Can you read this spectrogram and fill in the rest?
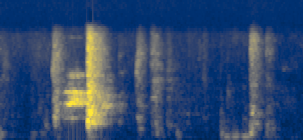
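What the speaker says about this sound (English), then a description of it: "He's a proper yappy, you know, our doggy." A small yappy pet dog gives several short, sharp yips and whimpering barks in two quick bursts separated by a brief pause, close by and fairly quiet.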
